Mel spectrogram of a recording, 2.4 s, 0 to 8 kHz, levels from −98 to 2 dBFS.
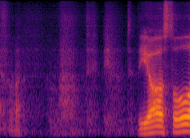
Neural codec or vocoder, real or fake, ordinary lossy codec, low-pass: codec, 16 kHz, 0.2 kbps, FocalCodec; fake; none; none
